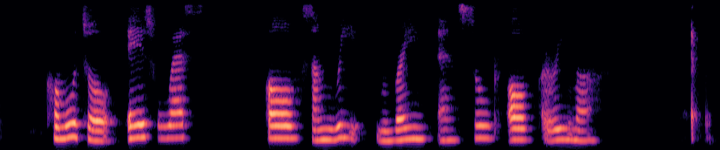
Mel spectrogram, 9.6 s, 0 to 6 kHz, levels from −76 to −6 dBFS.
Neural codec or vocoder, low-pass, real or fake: codec, 24 kHz, 0.5 kbps, DualCodec; 5.4 kHz; fake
